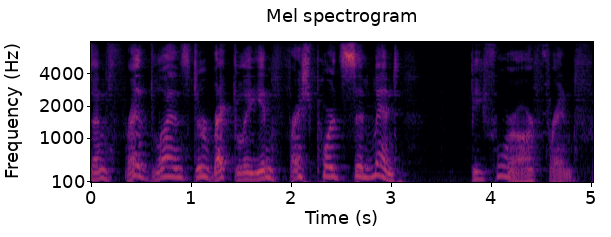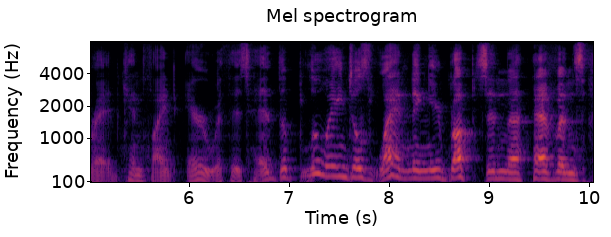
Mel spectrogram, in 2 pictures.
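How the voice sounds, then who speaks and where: A man reading a rhyming story theatrically, swinging between hushed and excited delivery, with a gravelly creak in the voice. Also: a little high. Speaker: narrator, storyteller.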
